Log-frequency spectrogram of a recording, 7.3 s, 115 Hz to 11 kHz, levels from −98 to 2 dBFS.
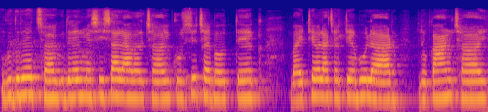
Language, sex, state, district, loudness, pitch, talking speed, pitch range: Magahi, male, Bihar, Samastipur, -23 LUFS, 210 Hz, 145 wpm, 200-215 Hz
